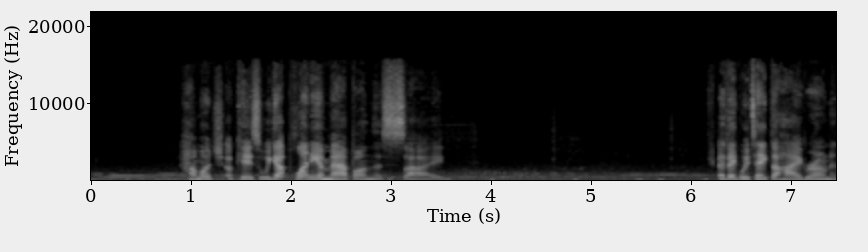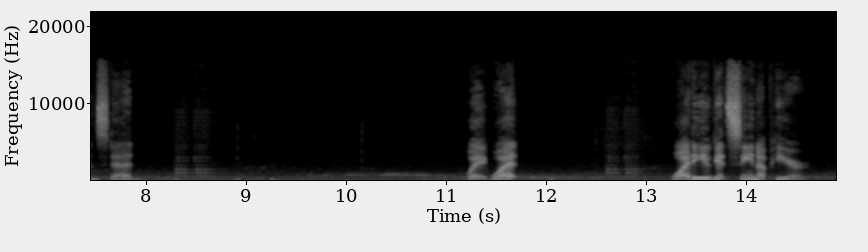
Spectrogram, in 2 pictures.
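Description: A young woman talks with animation into a close microphone, in short bursts with pauses.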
